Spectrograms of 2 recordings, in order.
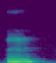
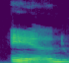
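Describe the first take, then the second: First: The word is reduced to just an n sound. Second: The word is said in full with its vowel.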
